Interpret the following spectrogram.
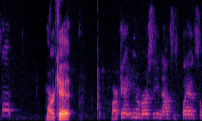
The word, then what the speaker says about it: Marquette: How do you pronounce that? Marquette.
